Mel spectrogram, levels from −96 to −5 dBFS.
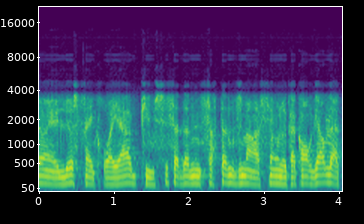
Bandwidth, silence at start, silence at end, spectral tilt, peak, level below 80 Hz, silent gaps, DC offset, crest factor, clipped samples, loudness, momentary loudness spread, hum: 5 kHz; 0 s; 0 s; -8.5 dB/octave; -2 dBFS; -60 dBFS; none; under 0.1%; 18 dB; under 0.1%; -19 LUFS; 3 LU; none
